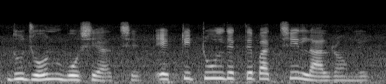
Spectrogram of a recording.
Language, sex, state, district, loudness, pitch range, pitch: Bengali, female, West Bengal, Alipurduar, -15 LUFS, 200-270 Hz, 230 Hz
